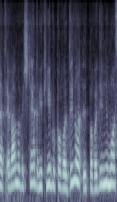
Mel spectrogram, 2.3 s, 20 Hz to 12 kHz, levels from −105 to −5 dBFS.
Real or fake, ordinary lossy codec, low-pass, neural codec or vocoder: fake; Opus, 16 kbps; 10.8 kHz; codec, 16 kHz in and 24 kHz out, 0.6 kbps, FocalCodec, streaming, 4096 codes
